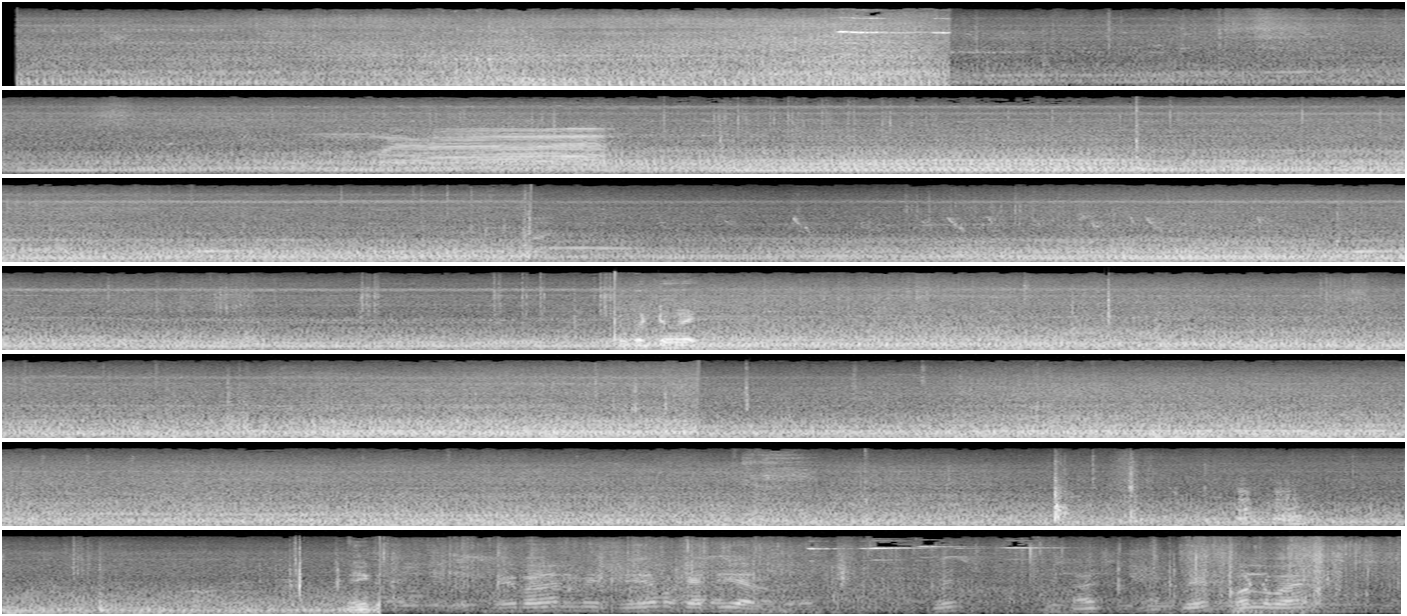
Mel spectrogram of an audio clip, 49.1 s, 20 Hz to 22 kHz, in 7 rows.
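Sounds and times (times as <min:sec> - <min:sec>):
vehicle engine running: 0:05.6 - 0:44.0.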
